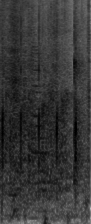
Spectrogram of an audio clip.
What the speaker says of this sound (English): so everyone give Tammy applause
